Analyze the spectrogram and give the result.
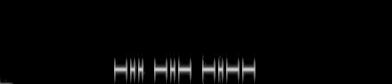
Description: Morse code, heard as a keyed tone, about 30 wpm, 700 Hz. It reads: DKY
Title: USA Call Sign Postfixes - 3 Letters 30wpm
